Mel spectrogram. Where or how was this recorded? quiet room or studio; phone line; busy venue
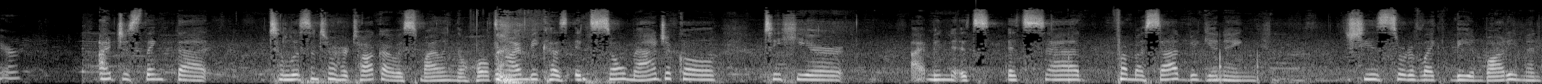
busy venue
